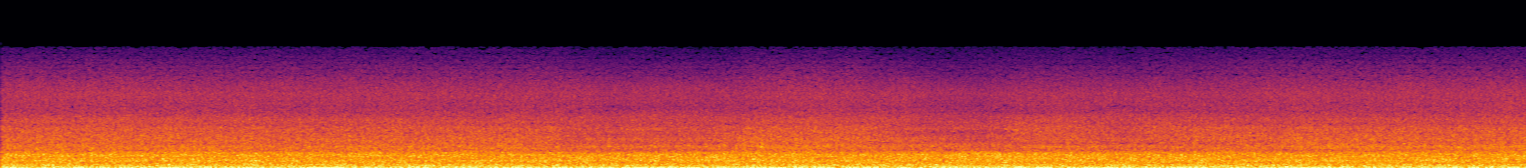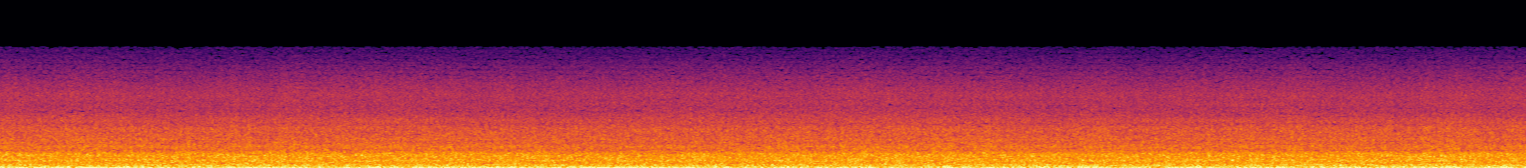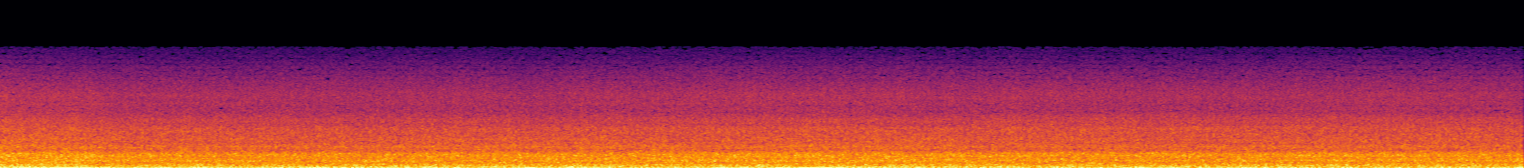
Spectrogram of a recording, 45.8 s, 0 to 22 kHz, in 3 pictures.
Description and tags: Loud River 001
A very loud and aggressive river flowing through the Scottish countryside.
